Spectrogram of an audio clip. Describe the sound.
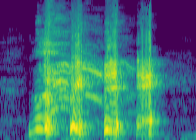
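Someone imitates the hoarse, raspy cough of a person who is ill, using their voice: four gravelly, throaty bursts in quick succession, fairly loud, with no other talking.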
